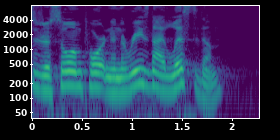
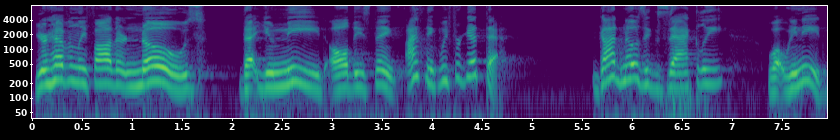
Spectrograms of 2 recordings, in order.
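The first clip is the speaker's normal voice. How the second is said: ordinary talk, nothing marked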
